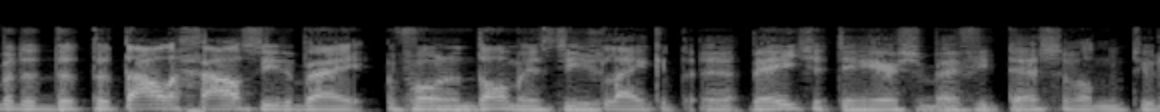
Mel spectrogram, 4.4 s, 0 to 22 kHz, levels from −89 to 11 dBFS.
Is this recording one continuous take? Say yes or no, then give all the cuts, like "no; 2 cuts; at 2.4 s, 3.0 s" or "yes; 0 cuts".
no; 3 cuts; at 1.4 s, 2.2 s, 2.8 s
